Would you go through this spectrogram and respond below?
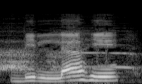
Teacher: Kemudian billahi itu adalah lafaz Allah di situ, dia dibaca tipis billahi karena sebelumnya berbaris kasrah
